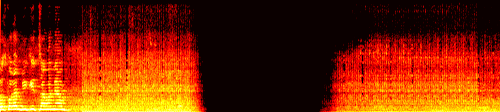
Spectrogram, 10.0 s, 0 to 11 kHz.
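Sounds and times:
vehicle engine running: 0:01.4 - 0:04.1, 0:06.4 - 0:10.0.

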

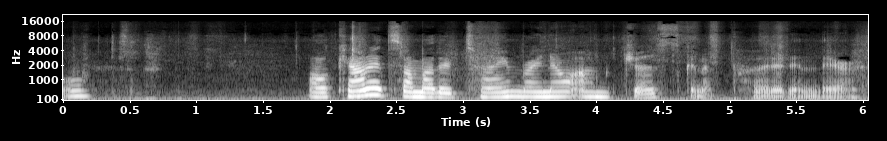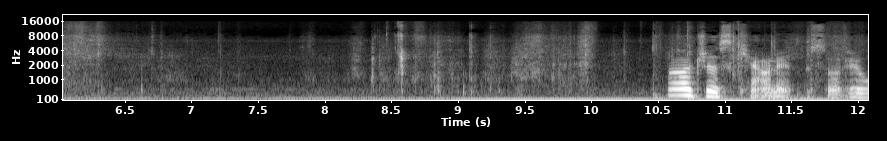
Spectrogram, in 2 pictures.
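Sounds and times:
steady low hum: 0:00.0 - 0:12.0
paper bills rustling and flicking: 0:08.0 - 0:12.0.

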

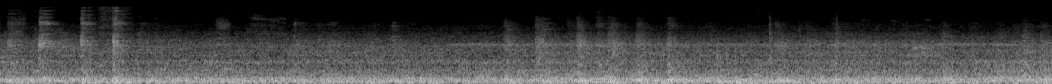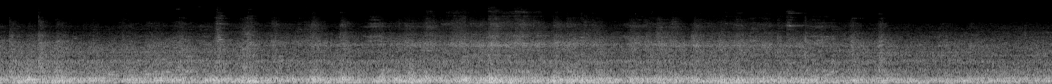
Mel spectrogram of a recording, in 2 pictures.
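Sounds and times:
rail joint clicks: 0:00.0 - 0:21.0
subway train wheels rumbling on rail: 0:00.0 - 0:21.0.

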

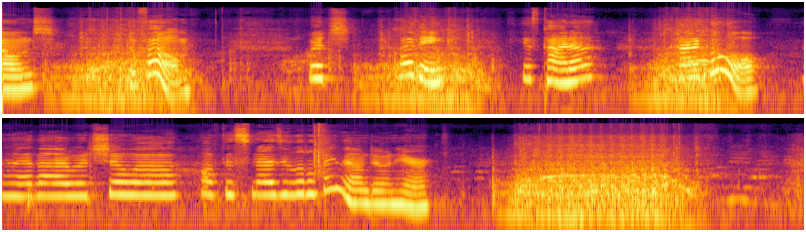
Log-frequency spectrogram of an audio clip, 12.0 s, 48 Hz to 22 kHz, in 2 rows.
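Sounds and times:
sewing machine stitching: 0:00.0 - 0:01.5, 0:02.3 - 0:03.8, 0:04.6 - 0:05.7, 0:09.7 - 0:11.4.

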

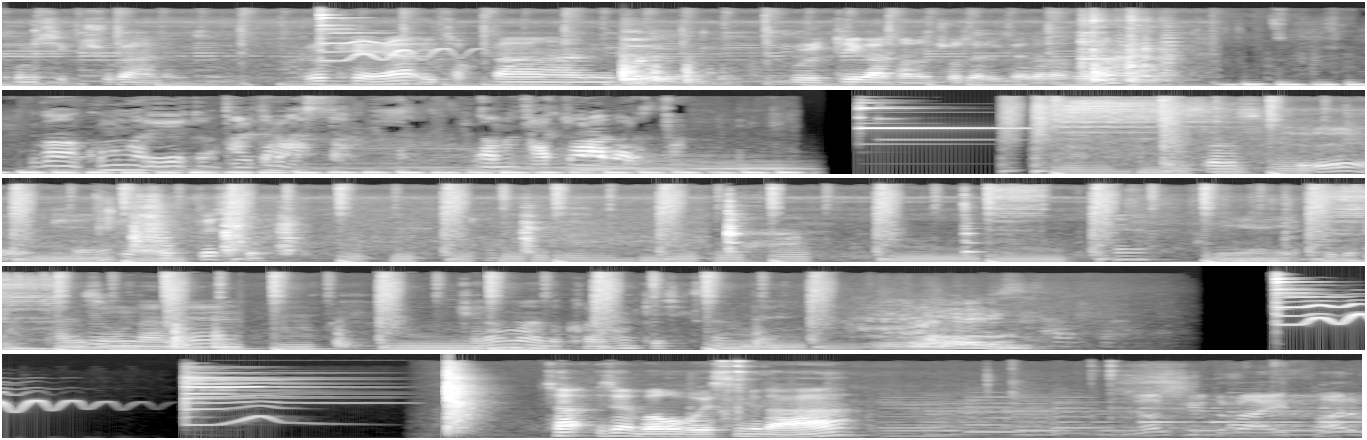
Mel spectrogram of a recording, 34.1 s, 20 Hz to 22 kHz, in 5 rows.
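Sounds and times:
background music: 0:00.0 - 0:10.9, 0:12.0 - 0:24.8, 0:31.1 - 0:34.0
bright bell-like chime: 0:01.6 - 0:02.5, 0:11.1 - 0:12.1
ringing tone swooping in pitch: 0:01.6 - 0:02.7, 0:26.8 - 0:29.3
wobbling boing tone: 0:01.6 - 0:03.6, 0:26.8 - 0:29.2.

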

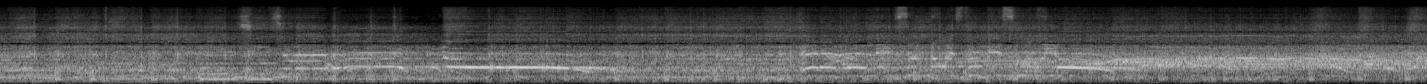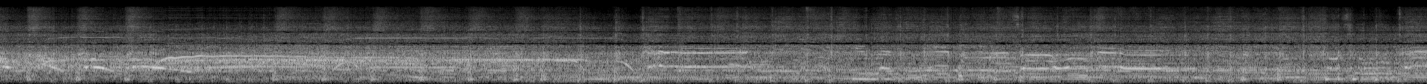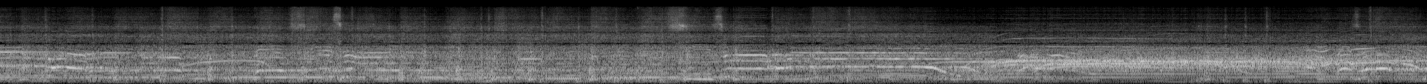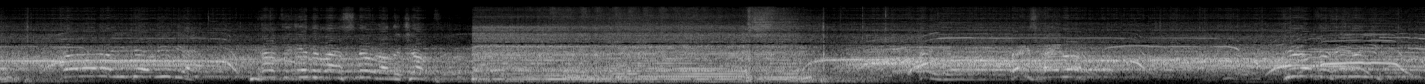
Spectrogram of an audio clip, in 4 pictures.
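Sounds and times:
bass guitar: 0:00.0 - 0:43.2, 0:47.5 - 0:51.2
electric guitars: 0:00.0 - 0:43.5, 0:47.2 - 0:52.0
drums: 0:00.0 - 0:57.0
person singing: 0:01.9 - 0:06.2, 0:20.7 - 0:26.4, 0:27.4 - 0:32.9, 0:35.1 - 0:38.3.

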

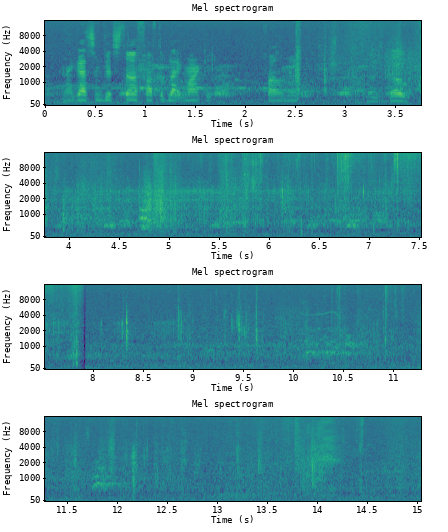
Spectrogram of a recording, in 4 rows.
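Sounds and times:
faint animal calls: 0:00.0 - 0:07.5, 0:10.0 - 0:10.8
footsteps on pavement: 0:02.4 - 0:15.0.

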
